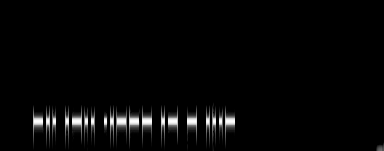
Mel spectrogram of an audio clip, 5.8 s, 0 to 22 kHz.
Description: Morse code, heard as a keyed tone, about 25 wpm, 700 Hz. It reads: DL2ATV
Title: DXCC-100 Call Signs - 6 Characters - Repeated 3x - 25wpm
